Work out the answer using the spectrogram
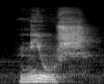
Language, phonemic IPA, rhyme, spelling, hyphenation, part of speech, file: Dutch, /niu̯s/, -iu̯s, nieuws, nieuws, noun / adjective, Nl-nieuws.ogg
- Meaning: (noun) news; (adjective) partitive of nieuw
